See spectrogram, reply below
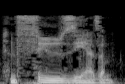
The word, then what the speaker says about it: enthusiasm: Both S's in that word sound like a Z. Enthusiasm.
